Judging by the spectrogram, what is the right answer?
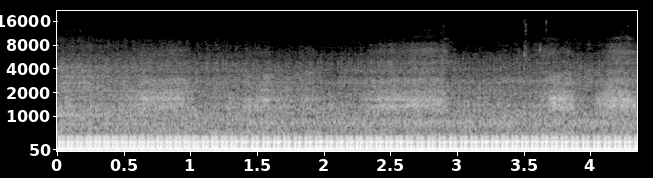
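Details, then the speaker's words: KTM 950 SMR twin after carb sync and rejetting (175 front/180 rear mains, 45 pilots, needle third clip): steady even twin rumble, no misses, knocks or hunting; runs smooth and healthy. "but yeah runs great sounds very [Music] smooth"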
